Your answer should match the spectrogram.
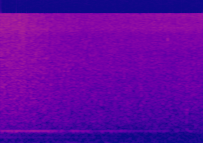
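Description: The reverberant tail of a Quran reciter's voice fading away between verses: one faint held tone dies out after about a second and a half, leaving a faint hiss.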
